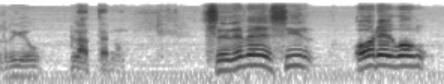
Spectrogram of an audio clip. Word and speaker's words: Oregón: Se debe decir Oregón u Oregón. Esto es relacionado, referido al estado uno de los estados de Estados Unidos. En español es palabra aguda y termina en consonante N, por lo tanto, tíldela y pronúnciela como tal, Oregón, Oregón.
